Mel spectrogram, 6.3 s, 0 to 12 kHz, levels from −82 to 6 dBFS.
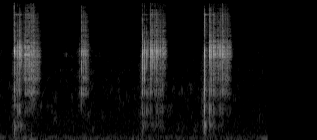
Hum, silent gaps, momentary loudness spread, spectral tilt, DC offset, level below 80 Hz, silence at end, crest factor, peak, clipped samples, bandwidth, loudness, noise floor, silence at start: none; none; 17 LU; 2.5 dB/octave; under 0.1%; -72 dBFS; 1.7 s; 28 dB; -6 dBFS; under 0.1%; 11.5 kHz; -27 LUFS; -69 dBFS; 0.25 s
